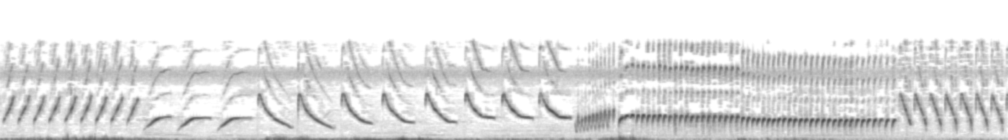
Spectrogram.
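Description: Domestic canary singing: fast trills of repeated down-slurred whistled notes, changing to a new note type every second or so. About four and a half seconds in, a rising note leads into a rapid buzzy rolling trill that lasts about two seconds, followed by another fast trill.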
